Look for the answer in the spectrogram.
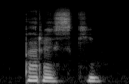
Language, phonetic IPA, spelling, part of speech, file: Polish, [paˈrɨsʲci], paryski, adjective, LL-Q809 (pol)-paryski.wav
